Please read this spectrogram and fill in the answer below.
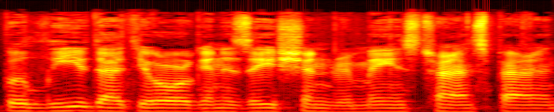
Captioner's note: speaking French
